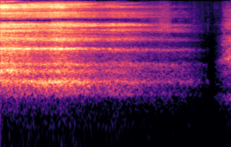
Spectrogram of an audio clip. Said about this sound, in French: Et expirez bien par la bouche.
